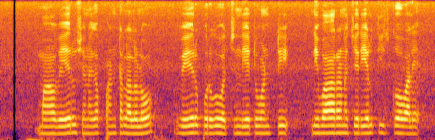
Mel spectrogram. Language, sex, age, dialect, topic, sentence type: Telugu, male, 18-24, Telangana, agriculture, question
